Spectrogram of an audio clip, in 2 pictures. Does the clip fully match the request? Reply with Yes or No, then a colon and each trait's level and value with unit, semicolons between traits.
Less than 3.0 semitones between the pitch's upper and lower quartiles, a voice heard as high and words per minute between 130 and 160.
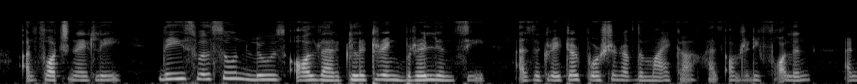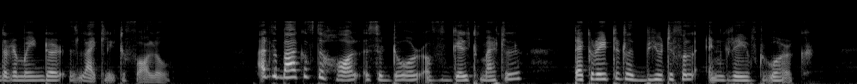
Yes: narrow, 2.6 semitones; high, 205 Hz; average, 150 wpm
